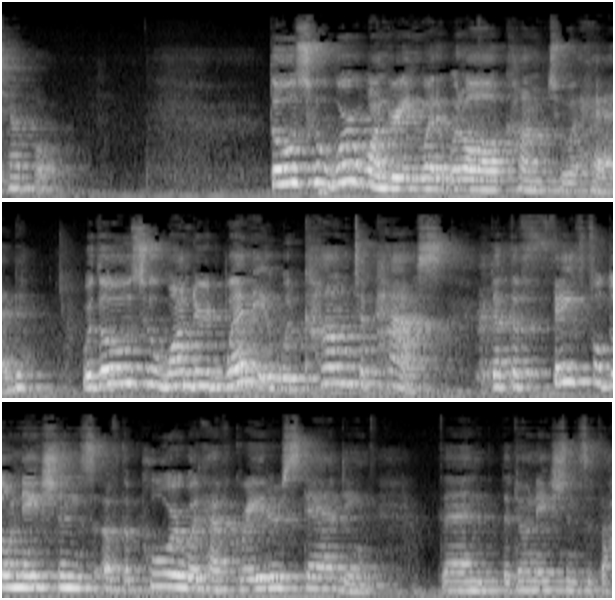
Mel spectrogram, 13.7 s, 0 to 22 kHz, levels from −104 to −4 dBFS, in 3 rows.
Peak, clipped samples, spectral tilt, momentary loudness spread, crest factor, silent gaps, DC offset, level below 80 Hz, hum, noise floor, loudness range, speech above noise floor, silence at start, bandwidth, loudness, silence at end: -10 dBFS; under 0.1%; -5 dB/octave; 13 LU; 16 dB; none; under 0.1%; -52 dBFS; none; -56 dBFS; 3 LU; 31 dB; 0 s; 14.5 kHz; -26 LUFS; 0 s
